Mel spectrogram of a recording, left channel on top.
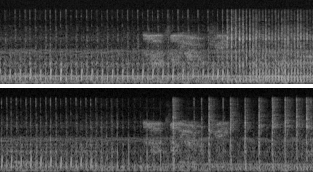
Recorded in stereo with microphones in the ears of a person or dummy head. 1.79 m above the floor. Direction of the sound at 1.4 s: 10° right (ahead or behind).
